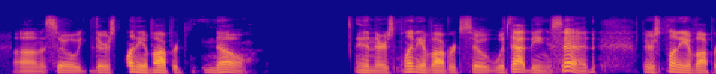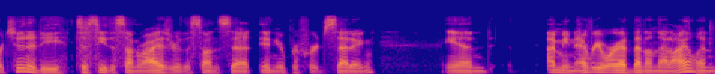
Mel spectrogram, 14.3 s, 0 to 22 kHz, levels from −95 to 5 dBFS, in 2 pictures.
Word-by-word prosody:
Um, 90 -1 -2
so 105 -3 -2
there's 105 0 -3
plenty 155 -7 +4
of 115 - -3
opport 110 -4 +7 0.2
No. 120 +1 0 1.1
And 110 -3 -3
there's 100 -2 0
plenty 150 -3 +1
of 110 - 0
opport 105 -2 +4
so, 105 - -2
with 110 +2 -6
that 140 -4 +9
being 105 -5 -6
said, 85 - +4 0.4
there's - - -4
plenty 145 -7 +3
of 110 0 0
opportunity 110 - -1
to - - -5
see 120 - -4
the 95 -3 -13
sunrise 95 0 -1
or 100 0 -9
the 90 -1 -15
sunset 90 -2 -5
in 100 -3 -7
your 90 0 -12
preferred - - -13
setting, 90 +5 -3 0.7
and, 95 -2 -6 0.6
I - - +2
mean, 105 -4 -6
everywhere 115 +1 0
I've 110 - +3
been 110 0 0
on 100 -1 -6
that 95 -1 -4
island, 100 - -2
105 Hz, 170 wpm, -25 LUFS, 95-115 Hz, 1.1 s, that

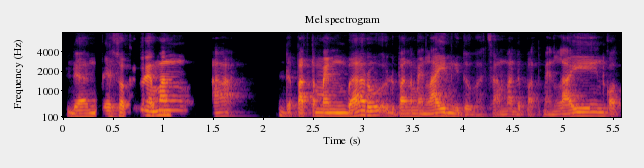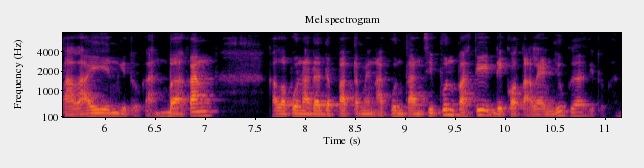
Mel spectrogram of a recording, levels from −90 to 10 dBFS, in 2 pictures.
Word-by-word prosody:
Dan 110 0 +1
besoknya 110 0 0
memang 165 +3 +7 0.4
a 120 - -1 0.6
departemen 120 -2 +3
baru, 155 -1 +5
departemen 110 -1 0
lain 120 +4 +5
gitu 95 - -5
mat 90 0 -13
sama 95 +1 -5
departemen 90 -1 -8
lain, 135 +6 +3
kota 90 -2 -2
lain 115 +4 0
gitu - - -9
kan. 110 - -10
Bahkan 120 +8 +3 0.7
kalaupun 105 +1 -1
ada 105 +1 +2
departemen 105 -1 -3
akuntansi 105 +1 -4
pun, 175 -1 -1
pasti 170 -1 0
di - - 0
kota - - -3
lain 95 0 -4
juga 130 -3 -6
gitu - - -21
kan, 115 - -31
110 Hz, 160 wpm, -23 LUFS, 105-130 Hz, 0.7 s, memang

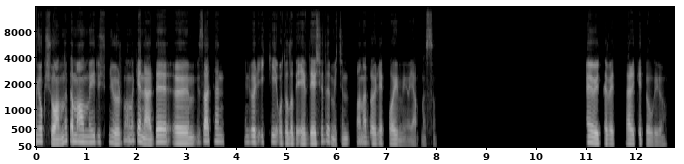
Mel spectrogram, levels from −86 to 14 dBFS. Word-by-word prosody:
yok 170 0 0
şu 110 -1 +4
anlık 135 - +1
ama 175 -2 +3
almayı 155 0 +1
düşünüyorum 150 -5 -4
ama 175 - -5
genelde, 160 - +3 0.3
ımm, 130 - -4
zaten, 165 - 0 0.4
hani, 155 0 -13
böyle, 155 -1 +1
2 165 +1 -7
odalı 130 -2 -3
bir - - -4
evde 125 +1 +1
yaşadığım 155 +1 0
için 120 +3 -10
bana 75 - -5
böyle 125 -3 -2
koymuyor 115 -5 -4
yapması. - - -16 3.0
Evet, 140 -5 +6
evet. 115 -3 -3 0.2
Hareket 120 -1 -2
oluyor. 95 -2 -8
130 Hz, 120 wpm, -23 LUFS, 115-160 Hz, 3.0 s, Evet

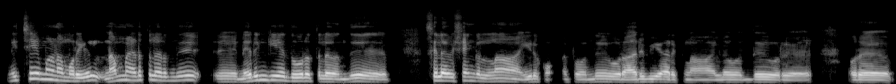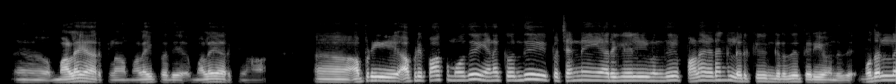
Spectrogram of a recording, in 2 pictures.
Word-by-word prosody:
நிச்சயமான 235 +1 +1
முறையில் 160 +5 +3
நம்ம 205 - -1
இடத்துல 205 0 0
இருந்து 180 +3 -2 0.3
அ - - -2 0.2
நெருங்கிய 200 +3 +3
தூரத்தில 155 -4 +3
வந்து 130 +5 +1 0.7
சில 180 0 +6
விஷயங்கள்லாம் 145 -5 -2 0.2
இருக்கும். 130 0 -5
இப்போ 115 - -8
வந்து 120 +3 -4 0.2
ஒரு 120 -1 +3
அருவியா 125 +1 +1
இருக்கலாம். 110 -1 -5
இல்ல 105 +2 -3
வந்து 110 +2 -2 0.2
ஒரு 105 -1 -1 0.6
ஒரு 110 - +3 0.7
அ - - -8 0.2
மலையா 145 +5 +4
இருக்கலாம், 105 -1 -10
மலை 115 +2 -1
பிரதி 110 0 -4 0.2
மலையா 130 +3 +2
இருக்கலாம். 100 0 -19 0.6
அ - - -4 0.4
அப்படி 180 +7 +1 0.3
அப்படி 185 0 0
பார்க்கும்போது 200 0 -1 0.2
எனக்கு 190 +1 -4
வந்து 210 +5 0 0.2
இப்ப 180 -3 -4
சென்னை 195 +3 -3 0.2
அருகில 180 +1 +2
வந்து 175 +3 0 0.2
பல - - +1
இடங்கள் 195 -4 0
இருக்குங்கிறது 140 -2 0
தெரிய 115 0 +2
வந்தது. 100 -1 -6
முதல்ல 195 +7 +3
150 Hz, 145 wpm, -17 LUFS, 120-190 Hz, 0.7 s, சில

